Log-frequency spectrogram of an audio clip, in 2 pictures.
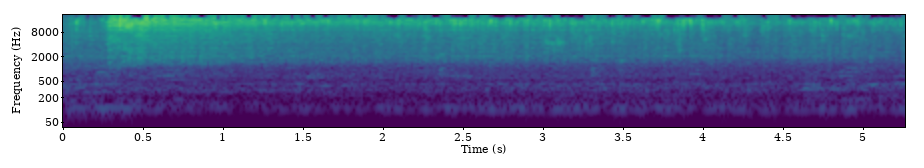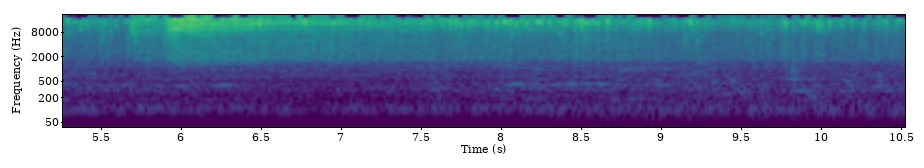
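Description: Pumpkin leaf fritters (kumro pata bora) fry in oil with a steady, broad sizzle that stays loud throughout, briefly rising near the start and again around the middle, with no talk over it.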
